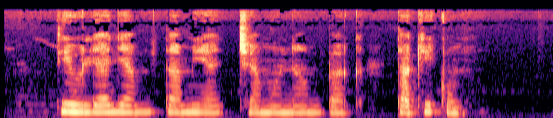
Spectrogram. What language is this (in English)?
Jauja Wanca Quechua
